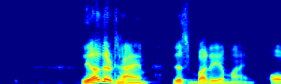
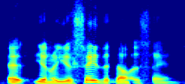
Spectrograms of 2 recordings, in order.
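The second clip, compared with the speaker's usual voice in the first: usual speaking voice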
